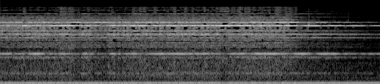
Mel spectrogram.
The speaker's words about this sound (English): Oh, wait. I have to get this phone call.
